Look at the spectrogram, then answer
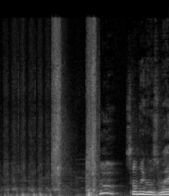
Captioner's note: gasps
